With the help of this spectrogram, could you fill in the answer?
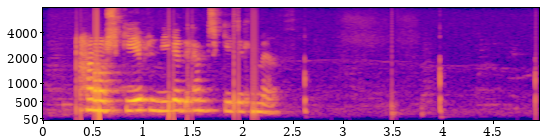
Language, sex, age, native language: Icelandic, female, 12, Icelandic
